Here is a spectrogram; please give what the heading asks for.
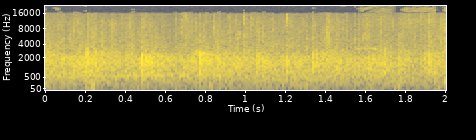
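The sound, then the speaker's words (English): Faint applause for a church technical team, a steady, even patter of many hands with a softly pulsing rhythm and no voices over it. “so just give them a round of applause.”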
